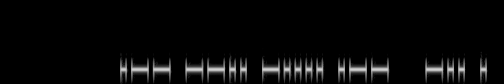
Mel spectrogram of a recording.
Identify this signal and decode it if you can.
Morse code, heard as a keyed tone, about 22 wpm, 700 Hz. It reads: WZ6W DE
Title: USA Callsign DE Callsign - 4 Characters - 22wpm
